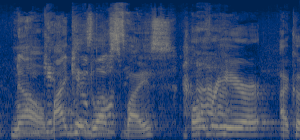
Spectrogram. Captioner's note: laughs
